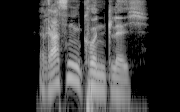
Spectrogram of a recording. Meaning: racialist, racial-scientific
- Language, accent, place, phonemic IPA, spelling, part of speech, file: German, Germany, Berlin, /ˈʁasn̩ˌkʊndlɪç/, rassenkundlich, adjective, De-rassenkundlich.ogg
